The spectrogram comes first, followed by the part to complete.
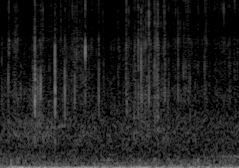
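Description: Palmyra palm fruit being pulled apart by hand, its fibrous husk and stringy flesh tearing with a run of small cracks and rips.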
